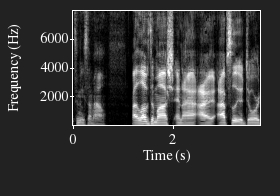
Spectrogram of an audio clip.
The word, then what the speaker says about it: Dimash: me many times in comments before that it's pronounced dimash not dimash and I think that uh some people get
